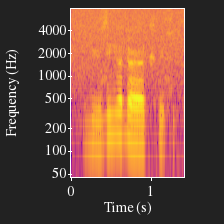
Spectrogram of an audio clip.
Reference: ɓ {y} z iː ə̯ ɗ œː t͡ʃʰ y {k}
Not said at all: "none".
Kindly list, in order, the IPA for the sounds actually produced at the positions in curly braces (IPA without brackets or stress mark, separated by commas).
y, x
